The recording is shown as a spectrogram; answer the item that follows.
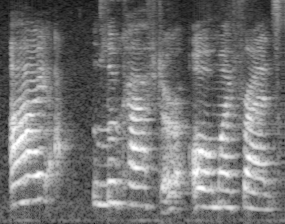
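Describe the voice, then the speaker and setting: With an English accent and fairly even intonation, a woman speaks in a high voice amid audible room echo and noticeable background noise. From England. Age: 20s. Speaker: vlogger. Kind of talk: casual chat.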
